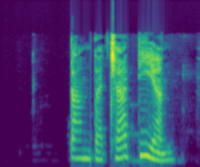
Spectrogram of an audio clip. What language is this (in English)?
Santiago del Estero Quichua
